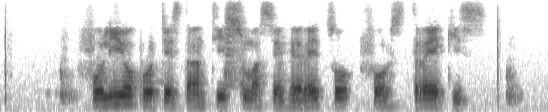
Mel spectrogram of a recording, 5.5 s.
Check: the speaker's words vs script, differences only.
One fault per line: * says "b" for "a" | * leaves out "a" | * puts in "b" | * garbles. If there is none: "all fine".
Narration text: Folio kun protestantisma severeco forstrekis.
* leaves out "kun"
